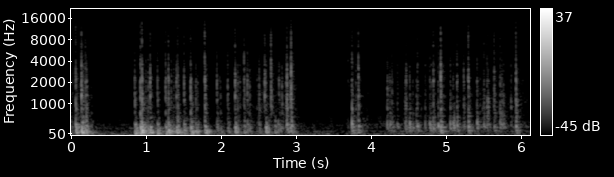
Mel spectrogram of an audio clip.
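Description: A medium-size, clear plastic PET water bottle with a white cap, hollow with water inside, is held in the hand and tapped with fingernails. Quick flurries of light, dry clicking taps come in bursts separated by brief pauses, each tap a short, low, hollow thunk with a bright tick on top that dies away almost instantly.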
